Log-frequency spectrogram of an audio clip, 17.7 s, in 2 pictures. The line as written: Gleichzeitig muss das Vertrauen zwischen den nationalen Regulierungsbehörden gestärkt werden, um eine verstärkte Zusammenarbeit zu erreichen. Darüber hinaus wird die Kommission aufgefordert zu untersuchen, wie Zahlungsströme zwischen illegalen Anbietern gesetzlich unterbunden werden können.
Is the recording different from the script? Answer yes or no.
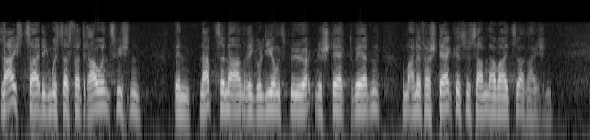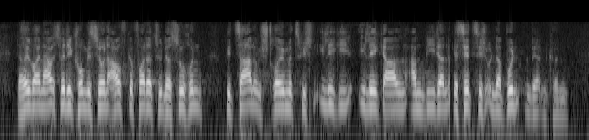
no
